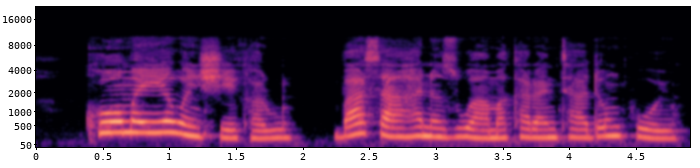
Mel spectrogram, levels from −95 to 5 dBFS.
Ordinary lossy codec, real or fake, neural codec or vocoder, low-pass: none; real; none; 9.9 kHz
